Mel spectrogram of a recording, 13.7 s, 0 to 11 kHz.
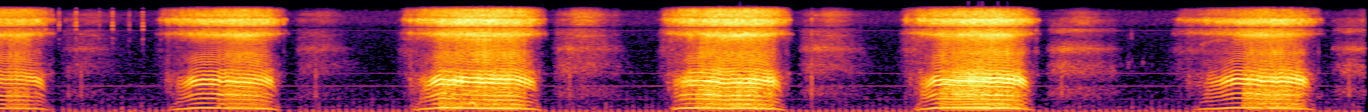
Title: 2009 snoring champion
